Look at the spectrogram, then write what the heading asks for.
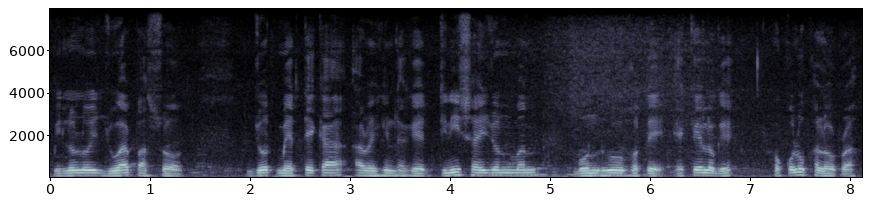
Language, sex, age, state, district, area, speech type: Assamese, male, 60+, Assam, Tinsukia, rural, spontaneous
